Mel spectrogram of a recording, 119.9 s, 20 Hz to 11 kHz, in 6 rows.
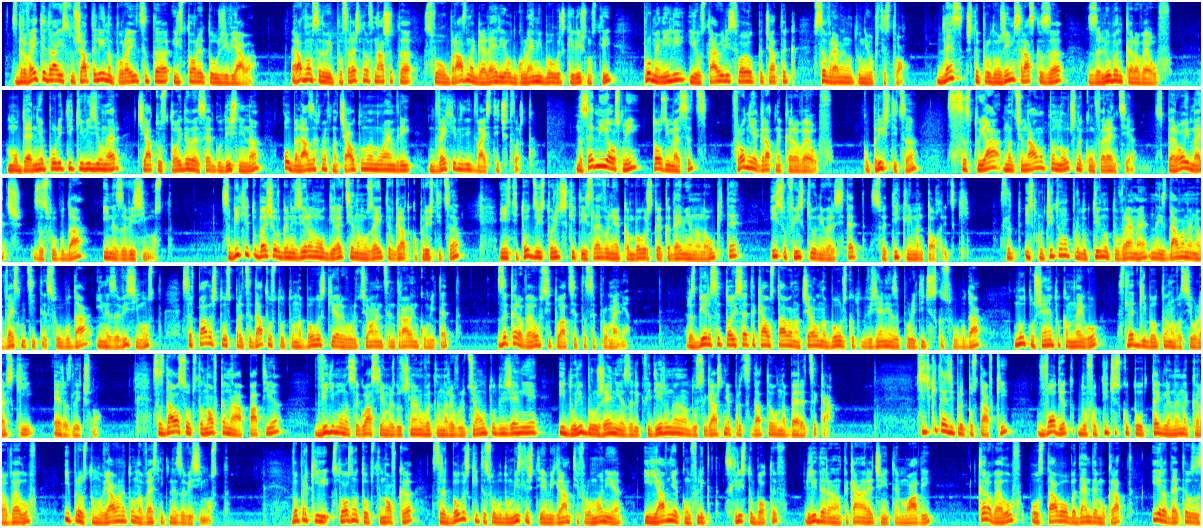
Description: В епизод първи, посветен на Любен Каравелов, отбелязахме 190 години от рождението му, а в този брой продължаваме със записите от Националната научна конференция.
